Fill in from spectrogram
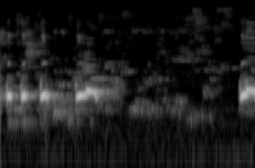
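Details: Bangkok zebra dove with a 'kung' tone, used as a master song for young birds: three clipped low coos and a drawn-out coo, a pause with faint chatter, then a new coo starts at the end.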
